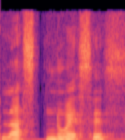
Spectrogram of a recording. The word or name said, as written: nuts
